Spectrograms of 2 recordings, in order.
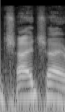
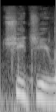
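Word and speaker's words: Chi Chi: He pronounced it Chai Chai Rodriguez. – Rodriguez. Okay. – Instead of Chichi Rodriguez.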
